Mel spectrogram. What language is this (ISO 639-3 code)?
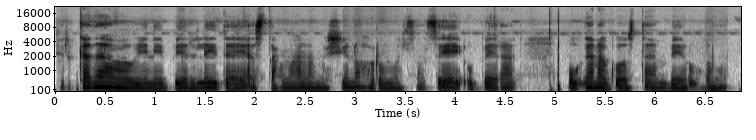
som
